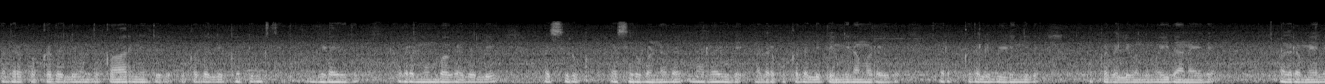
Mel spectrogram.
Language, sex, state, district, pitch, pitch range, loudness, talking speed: Kannada, male, Karnataka, Chamarajanagar, 115 Hz, 110-120 Hz, -18 LUFS, 125 wpm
